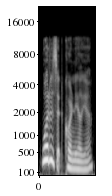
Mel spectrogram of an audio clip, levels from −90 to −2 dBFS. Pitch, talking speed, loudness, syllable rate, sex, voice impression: 210 Hz, 225 wpm, -18 LUFS, 6.3 syllables/s, female, feminine, slightly adult-like, slightly tensed, slightly refreshing, slightly sincere, slightly elegant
